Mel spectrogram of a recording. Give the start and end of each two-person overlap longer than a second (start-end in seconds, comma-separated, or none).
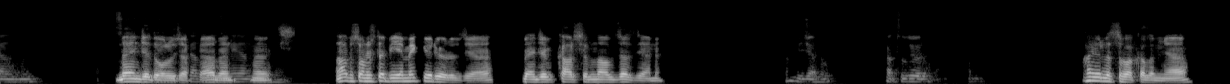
1.1-2.9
